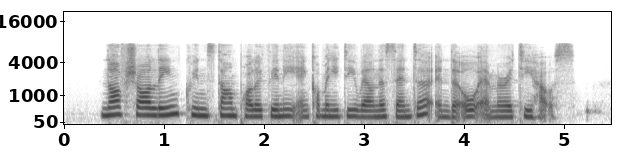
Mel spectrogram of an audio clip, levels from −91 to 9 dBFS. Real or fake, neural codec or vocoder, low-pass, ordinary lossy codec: fake; codec, 16 kHz, 0.5 kbps, X-Codec, HuBERT features, trained on LibriSpeech; none; none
